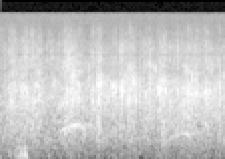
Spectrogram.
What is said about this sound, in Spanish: Aplaude al Señor si quiere aplaudirlo.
